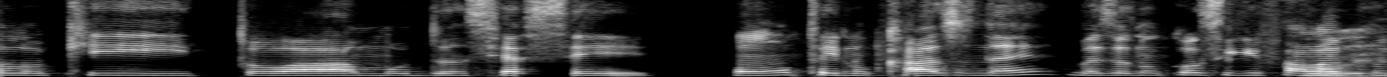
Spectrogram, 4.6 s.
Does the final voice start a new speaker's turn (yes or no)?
no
